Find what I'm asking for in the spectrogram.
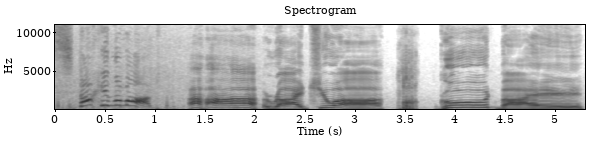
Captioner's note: laughs; snorts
